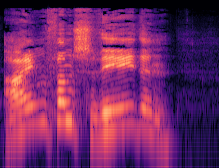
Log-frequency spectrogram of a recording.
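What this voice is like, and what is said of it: Put-on Swedish accent. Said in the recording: “I'm just full of impersonations today... Imagine that's how they really talked.”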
